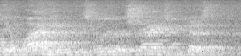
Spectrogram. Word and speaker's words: Owyhee: But they didn't know how to say Hawaii or how to spell it, so they spelled it O-W-Y-H-E-E, Owyhee.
